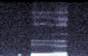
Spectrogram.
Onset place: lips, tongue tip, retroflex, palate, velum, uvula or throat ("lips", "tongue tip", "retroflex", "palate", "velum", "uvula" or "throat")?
throat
